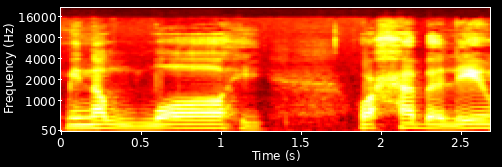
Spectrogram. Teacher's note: اللہ کا لام زبر کی وجہ سے پر پڑھا جائے گا، اس کے اوپر کھڑی زبر بھی ہے، ایک الف کی مقدار کے برابر کھینچ کر بھی پڑھیں گے.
